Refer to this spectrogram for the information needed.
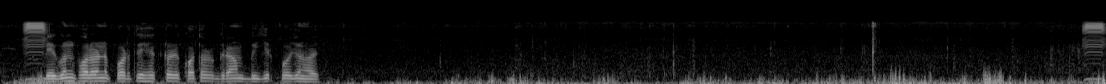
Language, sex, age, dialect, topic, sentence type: Bengali, male, 18-24, Jharkhandi, agriculture, question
